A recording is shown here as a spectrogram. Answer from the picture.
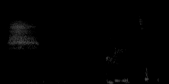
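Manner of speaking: hushed, breathy conspiratorial hint; conspiratorial whisper. Retold or imitated. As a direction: whisper it like a secret wink. Therapist hushes, coaching her story.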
